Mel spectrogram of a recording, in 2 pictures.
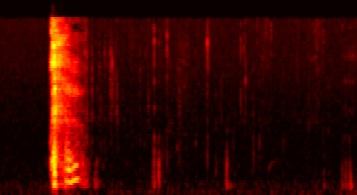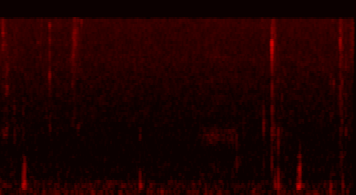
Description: Cat coughing sounds like choking, but it's a cough and diagnosed as bronchitis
